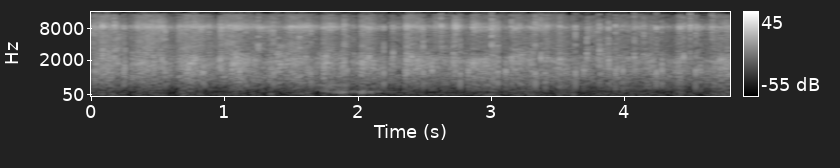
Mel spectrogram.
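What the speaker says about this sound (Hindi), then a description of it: "जोरदार तालियां" A motivational MLM seminar audience gives loud applause, a thick, continuous wash of many hands clapping together at a steady level throughout.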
